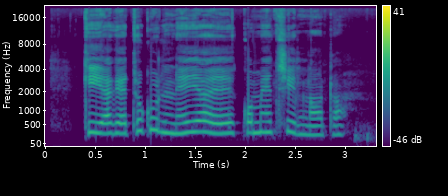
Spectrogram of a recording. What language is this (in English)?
Kalenjin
